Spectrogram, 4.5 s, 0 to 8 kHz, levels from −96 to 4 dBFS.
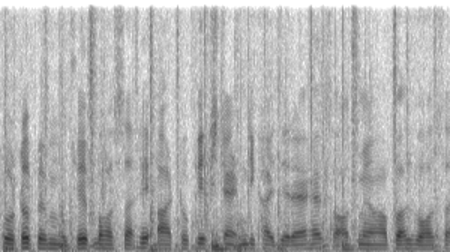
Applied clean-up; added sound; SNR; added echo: none; Run; 10 dB; none.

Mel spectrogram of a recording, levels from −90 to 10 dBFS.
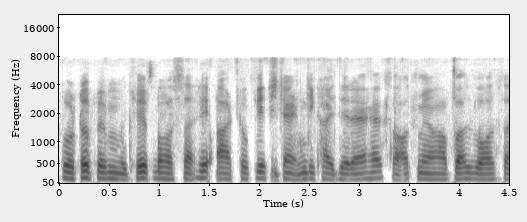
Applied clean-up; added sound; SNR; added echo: neural mask model Resemble Enhance denoiser.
